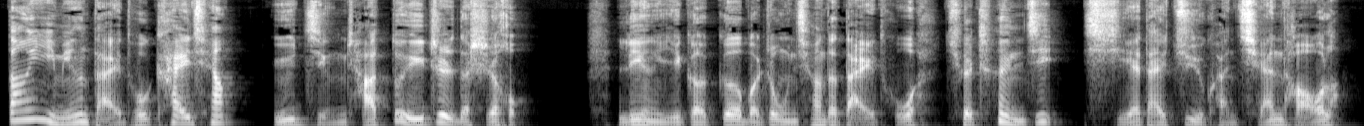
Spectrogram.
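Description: A man narrating a story in a scripted, measured way. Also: on the low side, big pitch swings. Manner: unhurried, measured.

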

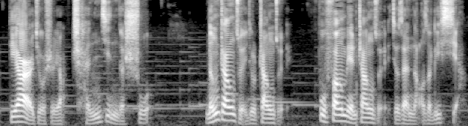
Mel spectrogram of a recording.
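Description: A man giving friendly, folksy advice to young learners in a chatty, scripted talk. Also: lowish voice. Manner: chatty, folksy, adds friendly tag questions. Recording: soft piano music behind the voice.

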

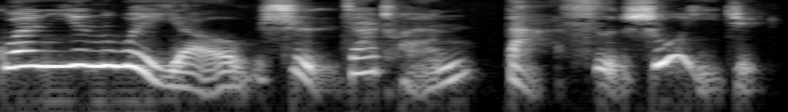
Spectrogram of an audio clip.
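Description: A good-humored young widow, put on by a woman narrator chats cheerfully and lets her pitch rise and fall freely. Her voice is husky and breathy, and she draws out her words when she poses a riddle. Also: wildly swooping pitch, slow, warm tone, full character voice. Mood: playful.

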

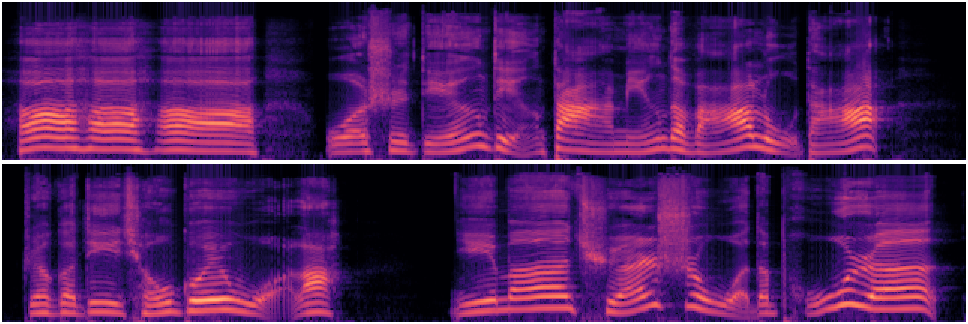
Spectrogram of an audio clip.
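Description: A boastful alien invader crows over his conquest, as a woman storyteller puts him on, dropping her voice low and pushing it out loud. The delivery is slow and gloating, close and dry, with faint music underneath. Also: expressive, no room sound. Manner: gloating, laughing menacingly.

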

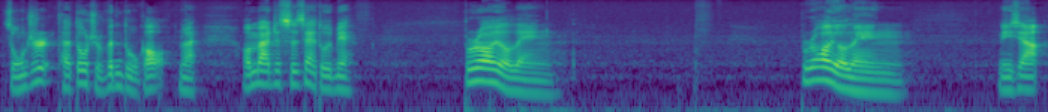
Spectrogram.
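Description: A male English teacher teaches a spoken English lesson. His pitch moves a lot as he explains words, spells them letter by letter and sounds them out slowly for the class to repeat.

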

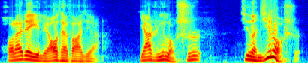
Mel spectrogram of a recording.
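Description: A young man telling a story in a casual chat, swearing freely and acting out shouts from the story. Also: medium pitch, expressive, moderate pace, crowd noise. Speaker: storyteller guest.

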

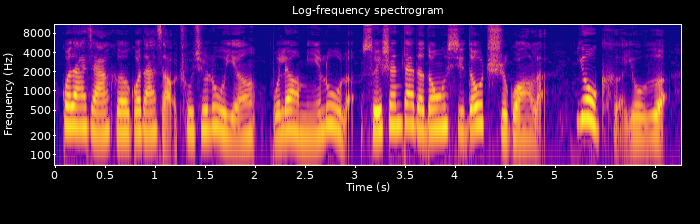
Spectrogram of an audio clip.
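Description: Female comic storyteller, bright and playful, wry asides. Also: on the high side, normal speed, faint music behind. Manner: lively, switches voices for quoted characters, laughing asides. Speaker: joke narrator. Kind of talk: storytelling funny anecdotes with quick asides.

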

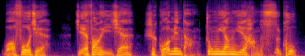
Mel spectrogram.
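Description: Man doing a despairing young man, tearful, low choked pleading, husky, dry close mic, audiobook. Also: very animated, a little slow, dry recording, full character voice. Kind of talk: audiobook character voice.

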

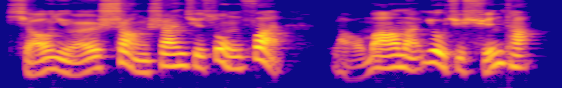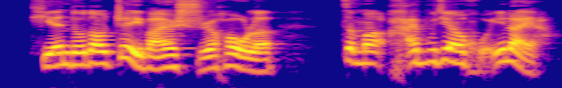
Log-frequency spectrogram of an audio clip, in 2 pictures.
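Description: A man's voice: on the high side, animated, unhurried, mellow, husky, voice pushed up. A man voicing a scheming demon disguised as an old man, whining with feigned grief.

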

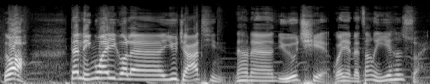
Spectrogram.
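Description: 高嗓门、四川口音的男主持人. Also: male voice, sits high, expressive, fast talker, fairly bright tone, soft background music. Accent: Sichuanese. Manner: colloquial Sichuan dialect, rhetorical questions, repeats phrases. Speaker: talk show co-host. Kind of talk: casual conversational commentary.

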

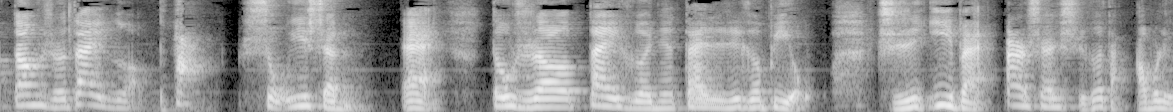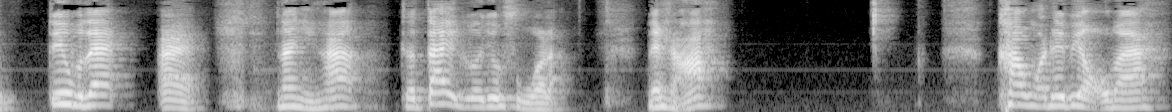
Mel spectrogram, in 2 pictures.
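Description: Husky woman telling a gangland tale. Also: medium pitch, normal speed. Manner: chatty, lively, with asides to the listener. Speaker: storyteller. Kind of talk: oral storytelling of gangland tales.

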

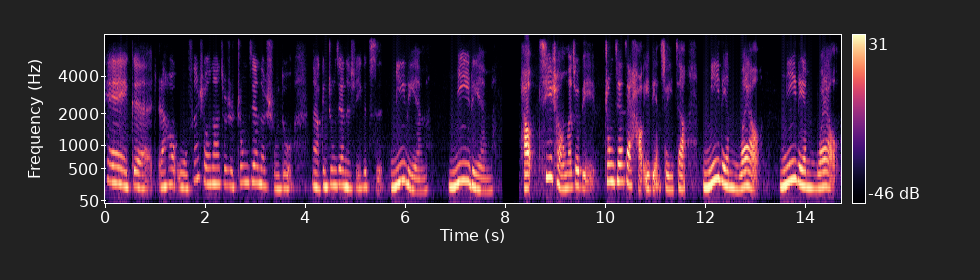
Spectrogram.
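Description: A woman teaching an online English lesson, saying each English word slowly, repeating it, and praising her learners between items. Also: fairly high pitch, husky. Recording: dull lo-fi audio.

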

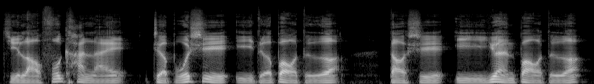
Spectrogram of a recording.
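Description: A man voicing an elderly, learned sailor who lectures and teases in a measured way. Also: low-pitched, sharp tone, voice pushed down, heavily acted. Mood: wry.

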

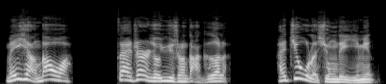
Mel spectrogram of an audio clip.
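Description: An earnest younger brother with a quick temper, voiced by a male storyteller. His voice swings widely in pitch and sounds dry and close. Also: very animated, no echo. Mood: indignant. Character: loyal younger brother, indignant and warm.

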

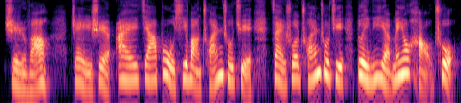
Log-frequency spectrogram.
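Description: A woman voicing a stern, elderly empress dowager who speaks in a sharp, commanding way. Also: medium pitch, expressive, a little slow.

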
